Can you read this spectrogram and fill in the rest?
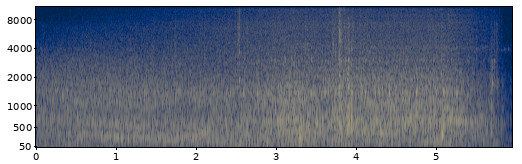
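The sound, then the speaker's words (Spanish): A Toyota car engine runs steadily, a low continuous rumble that holds for several seconds, swells slightly near the end, then cuts off. No voices are heard. “roba nuevamente un Toyota, su automóvil preferido. Se traslada hasta Pico Rivera,”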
